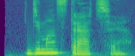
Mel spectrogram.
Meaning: 1. demonstration (show, display) 2. demonstration (march, protest) 3. demonstration (show of military force) 4. mass procession 5. diversionary action
- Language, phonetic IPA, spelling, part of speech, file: Russian, [dʲɪmɐnˈstrat͡sɨjə], демонстрация, noun, Ru-демонстрация.ogg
